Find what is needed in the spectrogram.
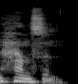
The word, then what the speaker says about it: Hansen: Martin Hansen. – Do you spell that S-O-N or S-E-N? – H-A-N-S-E-N.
